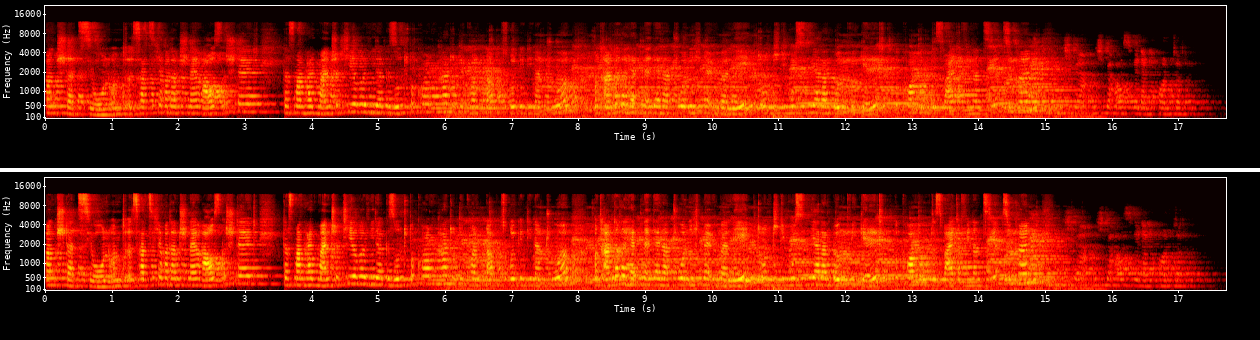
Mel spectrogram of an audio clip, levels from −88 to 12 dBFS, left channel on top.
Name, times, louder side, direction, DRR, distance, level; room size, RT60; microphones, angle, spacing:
voice 1, 0.0-15.1, right 3 dB, 50° right, 3 dB, 4.6 m, -25 dB
sound 1, 5.3-15.7, right 1 dB, 15° right, 6.7 m, -30 dB
voice 2, 14.7-17.1, left 1 dB, 45° left, 0 dB, 4.8 m, -39 dB
28.5 x 24.5 x 6.1 m, 1.1 s
head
